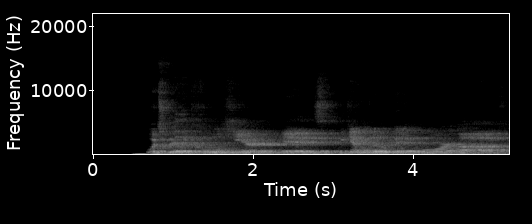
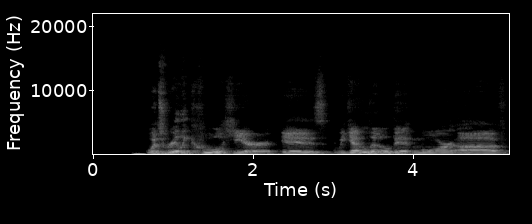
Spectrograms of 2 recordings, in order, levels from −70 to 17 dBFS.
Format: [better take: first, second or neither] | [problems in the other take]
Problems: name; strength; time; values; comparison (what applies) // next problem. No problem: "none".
second | room echo; strong; dies away in 2.9 s; slight in the second // off-mic speech; far; far in the second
